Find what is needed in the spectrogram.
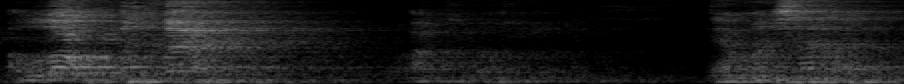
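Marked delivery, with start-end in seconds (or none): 0.1-1.9 Allah cut by a short cough, then Akbar; cough break. Shown as a demonstration. Teacher shows a takbir broken by a cough. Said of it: "Dia terpotong pendek".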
